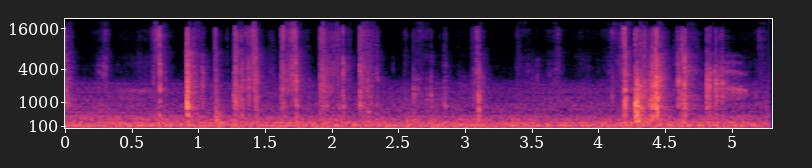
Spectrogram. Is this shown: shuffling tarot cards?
yes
